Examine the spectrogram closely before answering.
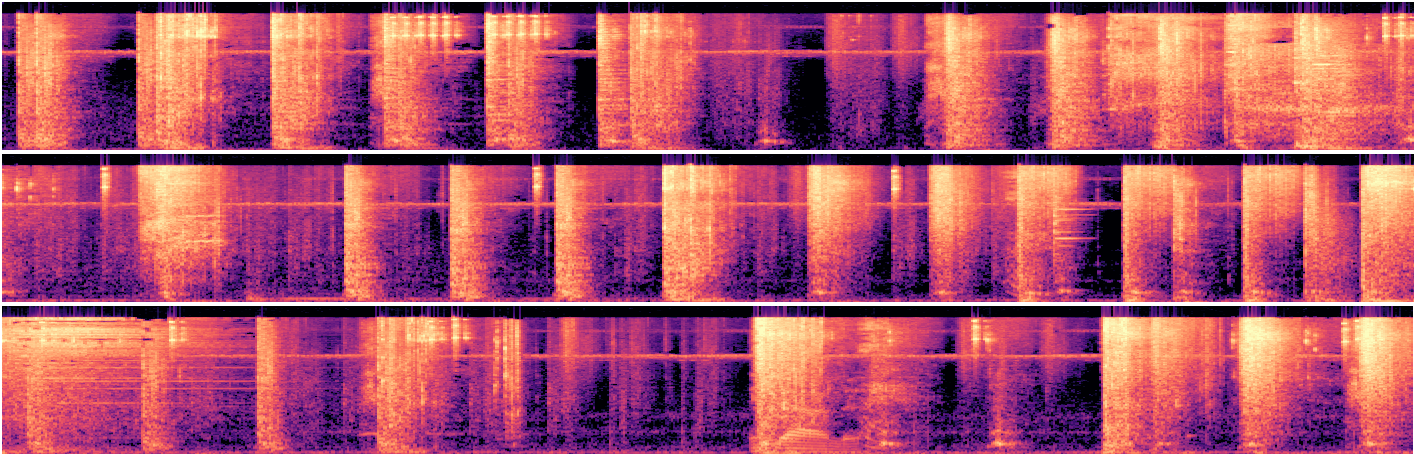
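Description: A game character strikes objects with sharp, repeated thuds.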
